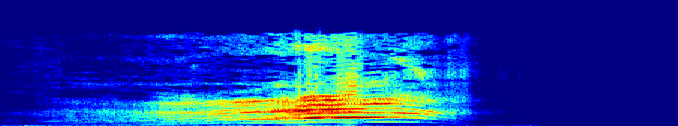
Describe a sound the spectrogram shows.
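A middle-aged man lets out a loud, rising yell close by.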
